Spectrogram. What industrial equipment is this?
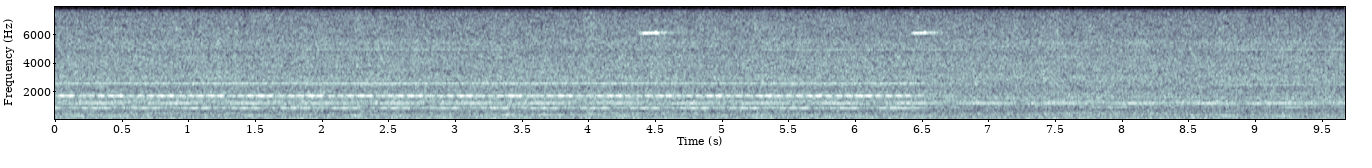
slide rail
